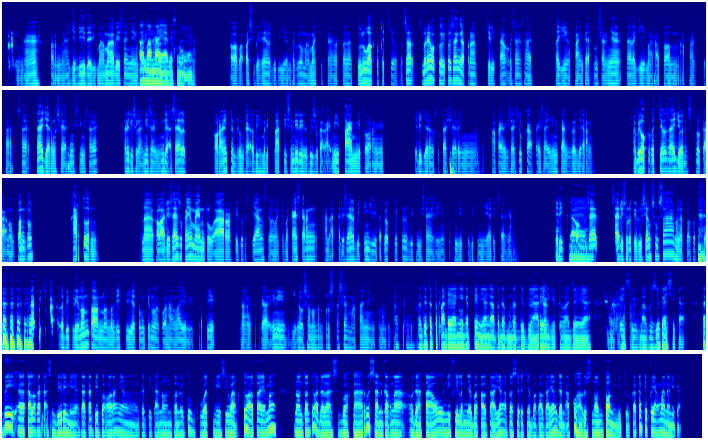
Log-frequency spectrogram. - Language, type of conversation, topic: Indonesian, podcast, Kapan kebiasaan menonton berlebihan mulai terasa sebagai masalah?
- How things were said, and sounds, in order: in English: "sharing"; in English: "sharing"; in English: "me time"; tapping; in English: "sharing"; "juga" said as "juan"; chuckle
